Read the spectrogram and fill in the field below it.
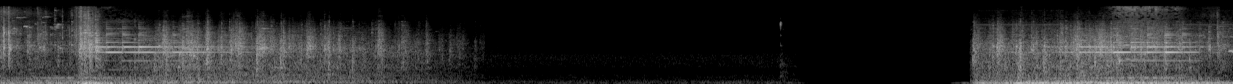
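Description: A subway train ride in the video game F.I.S.T. rumbles with rhythmic clickety-clack wheel noise, fading into near silence with a single click, then returning loud and steady.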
